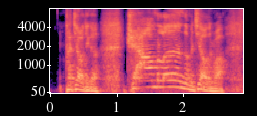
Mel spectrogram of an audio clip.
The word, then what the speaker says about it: Chamberlain: 张伯伦把它读成枪伯伦，嗯，Chamberlain 这么来读，那么他就是 Chamberlain 就这么读出来了，Chamberlain。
